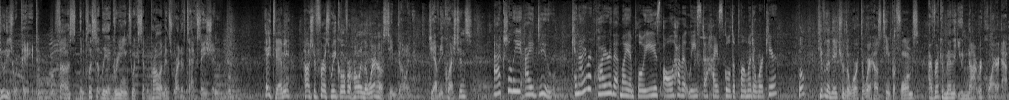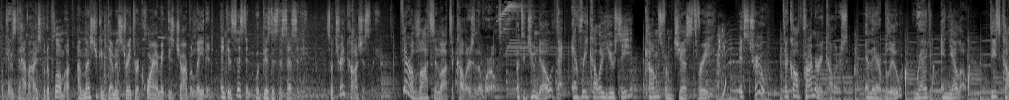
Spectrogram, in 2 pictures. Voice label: english american e-learning

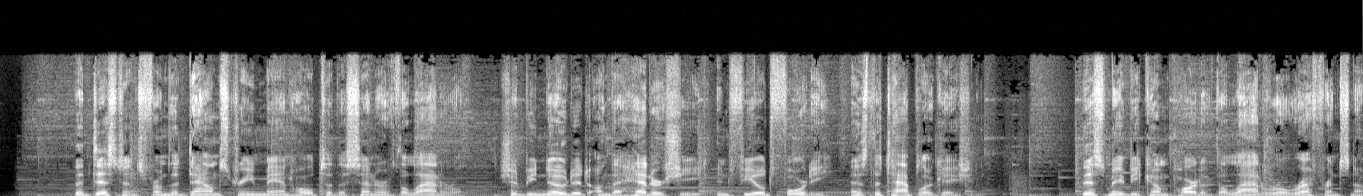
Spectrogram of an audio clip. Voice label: english american e-learning

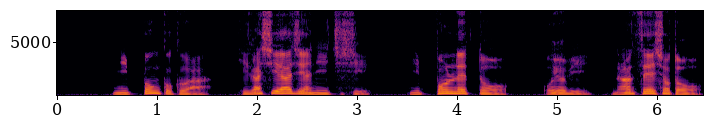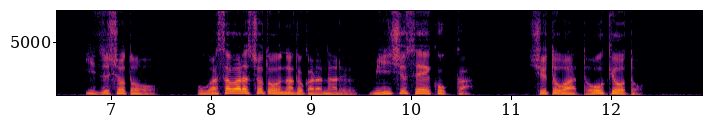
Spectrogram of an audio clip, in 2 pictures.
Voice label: japanese narration; Je suis un acteur/artiste vocal japonais basé à New York.

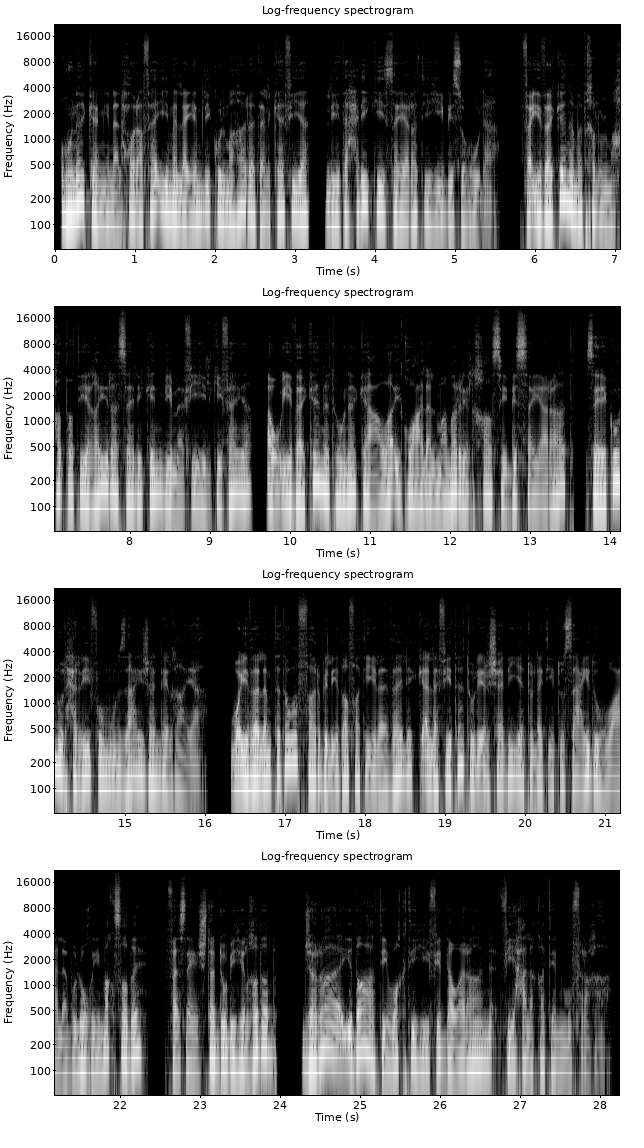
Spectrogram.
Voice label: arabic automotive

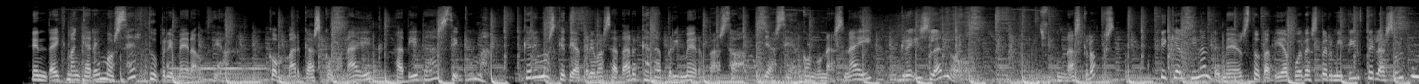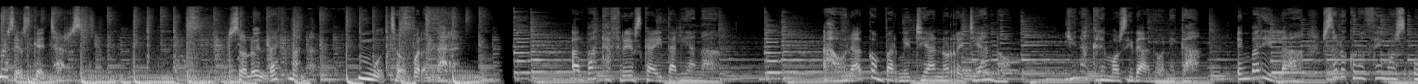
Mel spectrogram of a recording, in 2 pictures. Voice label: spanish commercial

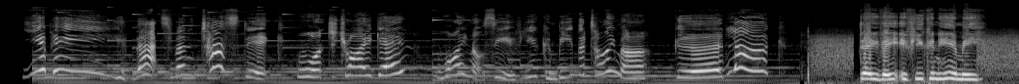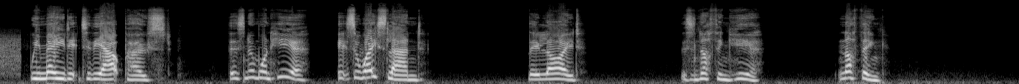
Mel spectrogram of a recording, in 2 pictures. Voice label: english british video games

